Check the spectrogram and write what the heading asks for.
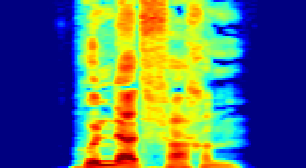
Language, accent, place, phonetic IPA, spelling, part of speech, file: German, Germany, Berlin, [ˈhʊndɐtˌfaxm̩], hundertfachem, adjective, De-hundertfachem.ogg
- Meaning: strong dative masculine/neuter singular of hundertfach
